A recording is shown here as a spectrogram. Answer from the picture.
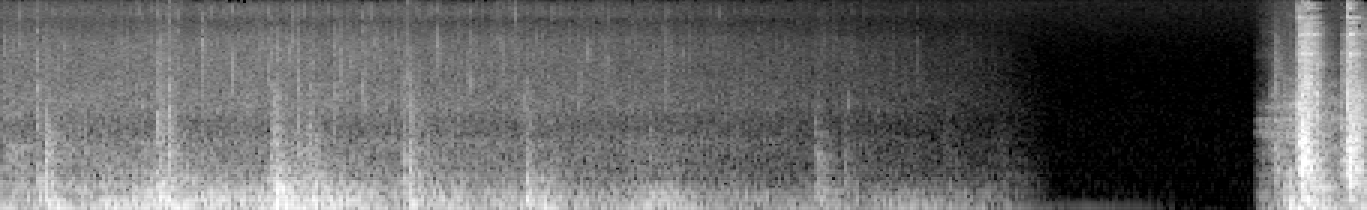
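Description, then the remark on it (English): Heavy rain beats down at night in a steady hiss, broken by occasional dull thumps, then cuts to silence before a sudden loud burst of noise near the end. “The dogs were running loose, the rain was beating down, and all the doors and windows were safely locked as I climbed the stairs to my well-earned night's rest.”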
